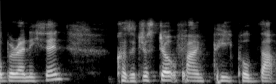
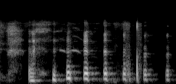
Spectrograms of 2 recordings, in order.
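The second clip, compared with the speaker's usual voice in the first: laughing; 8 semitones higher, 4 dB quieter than usual. Real, not acted. Laughs at punchline.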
